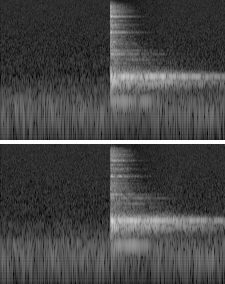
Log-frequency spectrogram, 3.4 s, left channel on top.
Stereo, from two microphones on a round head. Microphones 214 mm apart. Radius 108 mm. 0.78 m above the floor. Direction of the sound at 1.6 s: 70° left (ahead or behind).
